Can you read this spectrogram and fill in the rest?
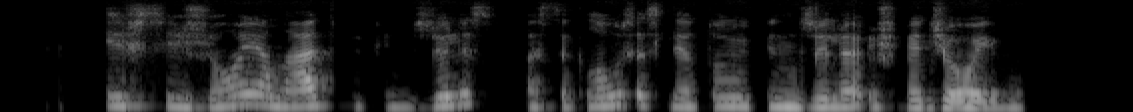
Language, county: Lithuanian, Panevėžys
